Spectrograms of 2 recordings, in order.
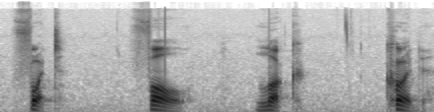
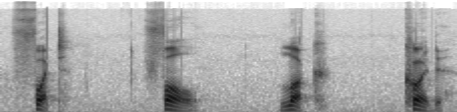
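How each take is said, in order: Both takes have the same delivery.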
